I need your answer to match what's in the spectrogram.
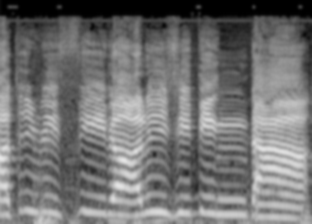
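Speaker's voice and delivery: high, drawn-out promo voice; announcer showing off. Shown as a demonstration. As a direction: prove you're an announcer, slowly and high. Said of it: "Soy locutor".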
